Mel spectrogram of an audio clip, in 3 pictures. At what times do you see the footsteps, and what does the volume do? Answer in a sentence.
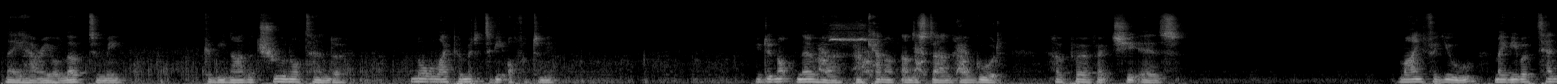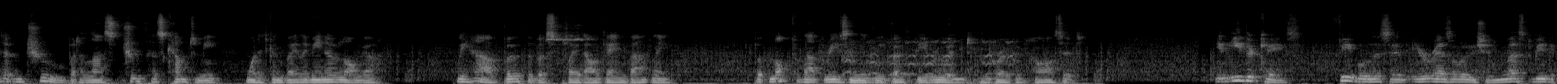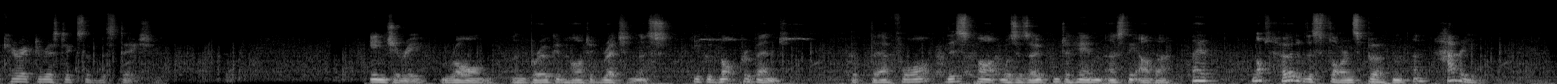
You can't hear the footsteps here.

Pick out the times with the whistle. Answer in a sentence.
The whistle can be heard from 8.2 to 8.8 s, from 21.1 to 21.6 s and from 38.0 to 39.3 s.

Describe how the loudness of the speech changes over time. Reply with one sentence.
The volume of the speech stays about the same.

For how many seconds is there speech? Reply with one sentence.
The speech can be heard for 39 seconds in total.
